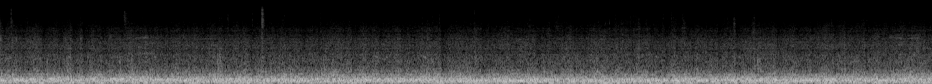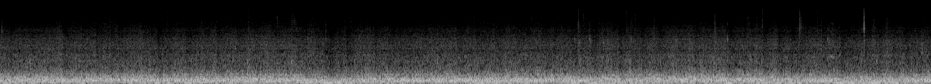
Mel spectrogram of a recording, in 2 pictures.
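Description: A Boeing 737-800's jet engines hum at idle inside the cabin as the airliner taxis.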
